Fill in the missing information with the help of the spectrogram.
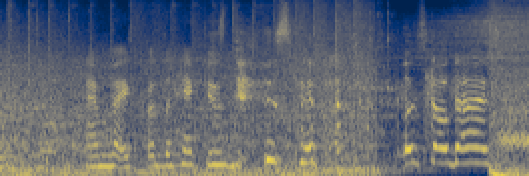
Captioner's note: laughs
